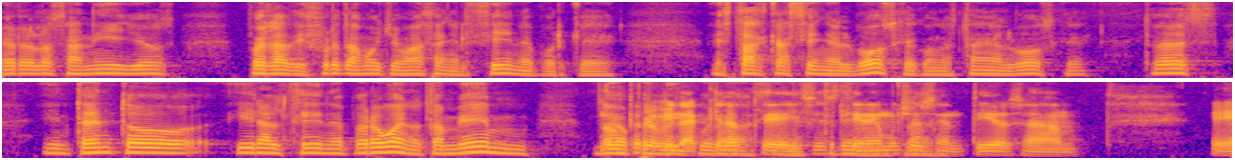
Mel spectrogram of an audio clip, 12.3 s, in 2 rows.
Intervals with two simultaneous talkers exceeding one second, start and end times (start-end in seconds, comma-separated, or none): 9.1-10.9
